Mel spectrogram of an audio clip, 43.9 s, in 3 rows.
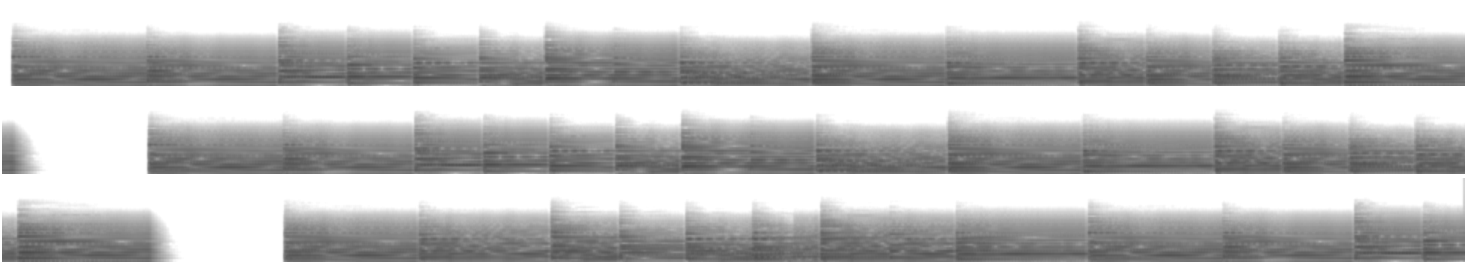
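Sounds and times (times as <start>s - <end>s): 
bass: 0.5s - 14.8s, 16.5s - 30.8s, 32.5s - 43.8s.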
